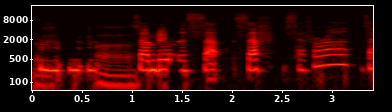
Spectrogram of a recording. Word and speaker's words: Sephiroth: So I'm doing the Sephiroth. Is that how you Yeah, the pronounce it?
